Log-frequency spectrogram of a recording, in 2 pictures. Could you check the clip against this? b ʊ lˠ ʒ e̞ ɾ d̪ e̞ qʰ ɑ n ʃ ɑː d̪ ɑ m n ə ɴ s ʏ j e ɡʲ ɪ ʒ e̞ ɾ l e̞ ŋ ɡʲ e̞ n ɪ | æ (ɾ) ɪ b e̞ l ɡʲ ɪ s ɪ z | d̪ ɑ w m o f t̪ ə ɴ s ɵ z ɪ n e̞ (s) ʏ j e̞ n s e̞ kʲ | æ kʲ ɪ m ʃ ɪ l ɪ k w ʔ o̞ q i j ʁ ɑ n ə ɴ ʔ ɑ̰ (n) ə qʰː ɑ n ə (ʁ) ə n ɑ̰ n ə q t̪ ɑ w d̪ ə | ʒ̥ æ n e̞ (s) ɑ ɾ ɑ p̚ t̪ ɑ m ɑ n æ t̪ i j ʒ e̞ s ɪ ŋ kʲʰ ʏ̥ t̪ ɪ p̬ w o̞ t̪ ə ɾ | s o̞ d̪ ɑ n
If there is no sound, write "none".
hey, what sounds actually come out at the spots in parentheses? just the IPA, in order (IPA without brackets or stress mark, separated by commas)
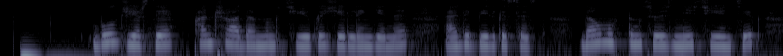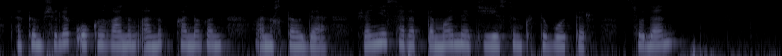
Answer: l, s, n, ʁ, s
